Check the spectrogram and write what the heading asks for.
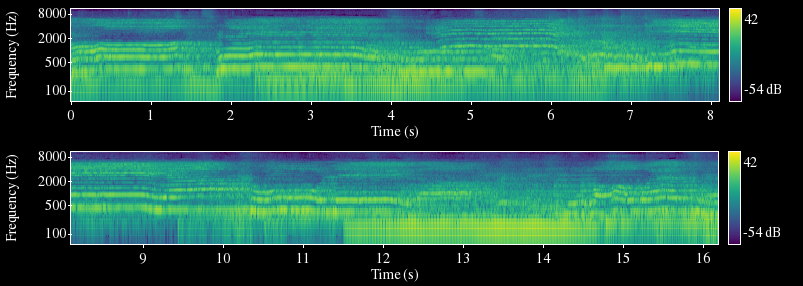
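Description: A young girl singing a Zulu gospel worship song into a microphone, in long held notes that glide between pitches, over low sustained backing notes that drop out for a few seconds midway.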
